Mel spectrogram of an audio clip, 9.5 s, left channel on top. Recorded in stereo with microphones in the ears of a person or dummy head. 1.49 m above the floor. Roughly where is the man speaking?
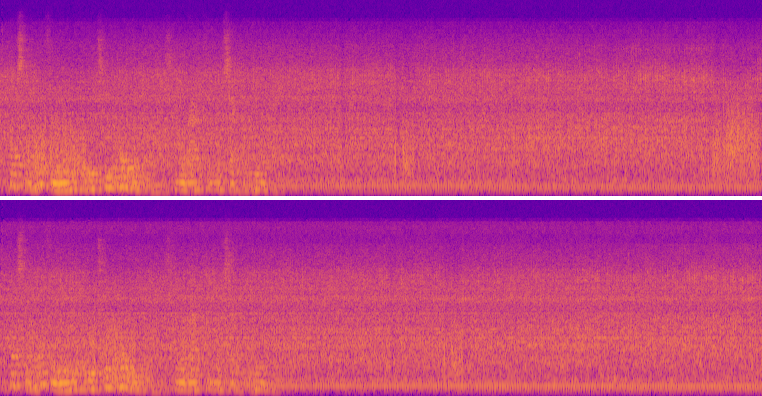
Left.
